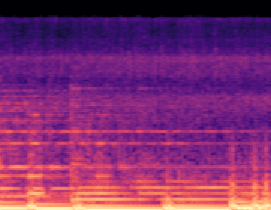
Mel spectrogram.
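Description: Background music of held, sustained notes, with the hiss of rushing water under it.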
